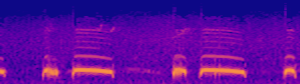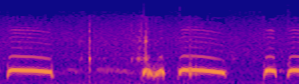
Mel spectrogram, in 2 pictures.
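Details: Young spotted dove taken out to the forest for the first time in training, cooing steadily: paired short mellow notes each followed by a longer sustained coo, the phrase repeated about four times over a quiet background.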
